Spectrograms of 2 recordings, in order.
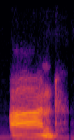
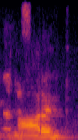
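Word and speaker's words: aren't: ಆಂಟ್. ಆಂಟ್. Very good. ಆರಂಟ್ ನೀವು ಮಾಡ್ಬೋದು, ಏನ್ ಪ್ರಾಬ್ಲಮ್ ಇಲ್ಲ. But exact pronunciation is ಆಂಟ್.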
